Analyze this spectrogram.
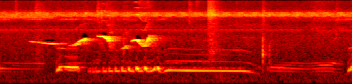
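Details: Collared dove song serving as a lure for other doves: one drawn-out phrase of a clipped first note, rolling vibrato coo and a long steady tone, with twittering birds above and continuous hiss.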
